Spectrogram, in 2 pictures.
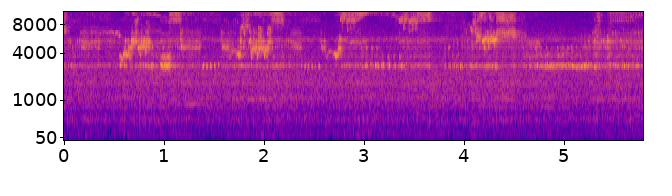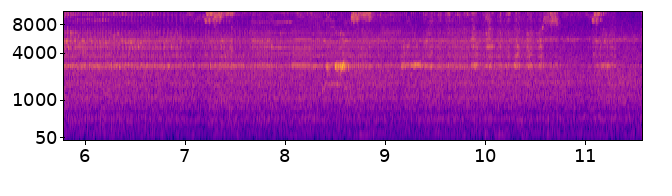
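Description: Electronic sound generated by the PlantMax plant-music interface from a plant's bioelectrical readings: a steady high tone with short, irregular chirps above it, insect-like, and one louder blip about eight and a half seconds in.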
